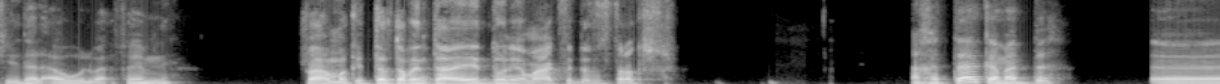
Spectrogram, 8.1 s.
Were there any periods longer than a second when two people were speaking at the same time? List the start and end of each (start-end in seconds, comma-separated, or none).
none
